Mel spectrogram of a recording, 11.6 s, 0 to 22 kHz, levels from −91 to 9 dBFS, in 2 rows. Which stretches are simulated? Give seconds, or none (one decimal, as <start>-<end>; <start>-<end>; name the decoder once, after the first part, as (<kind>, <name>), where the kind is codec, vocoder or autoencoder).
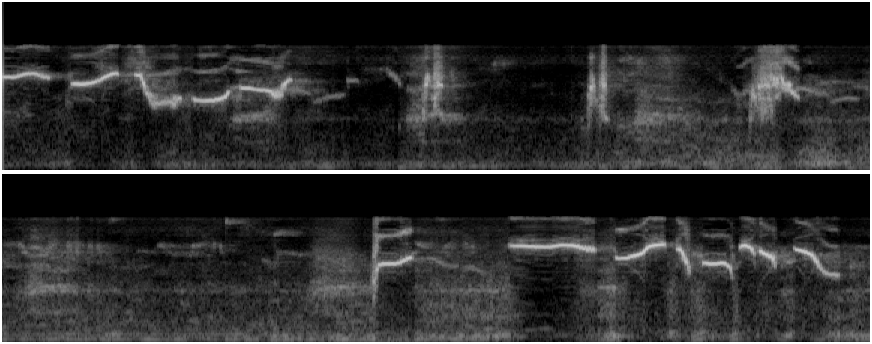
0.0-11.6 (codec, DAC)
